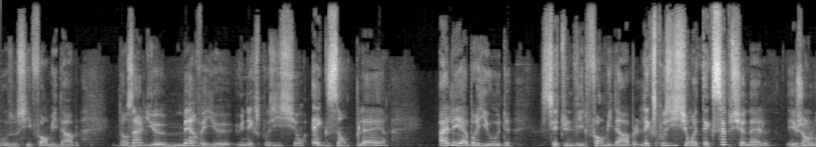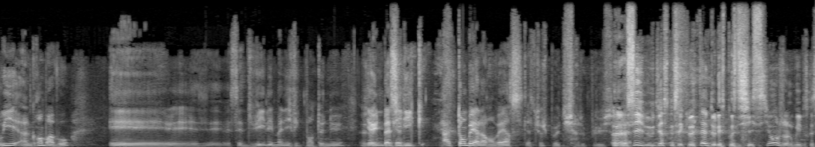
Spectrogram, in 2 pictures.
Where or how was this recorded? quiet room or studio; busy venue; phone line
busy venue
